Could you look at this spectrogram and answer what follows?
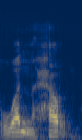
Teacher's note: fathah pada huruf H itu yang membuat ro-nya menjadi tebal.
